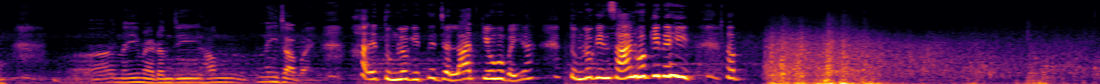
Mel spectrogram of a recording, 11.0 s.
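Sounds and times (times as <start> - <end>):
speech: 1.1 - 7.5
thunder on a dark monsoon night: 5.7 - 10.9
heavy rain on a dark monsoon night: 6.1 - 10.9.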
